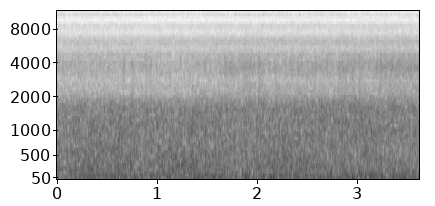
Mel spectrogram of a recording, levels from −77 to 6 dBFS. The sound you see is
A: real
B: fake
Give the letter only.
A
